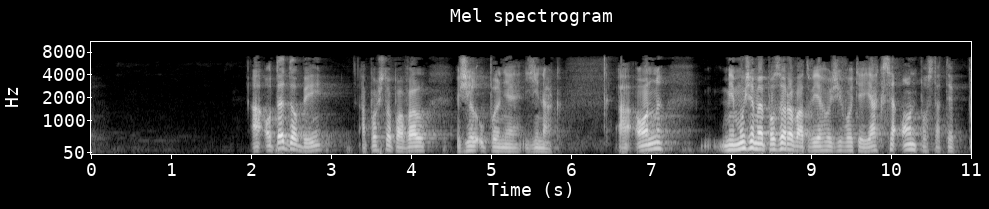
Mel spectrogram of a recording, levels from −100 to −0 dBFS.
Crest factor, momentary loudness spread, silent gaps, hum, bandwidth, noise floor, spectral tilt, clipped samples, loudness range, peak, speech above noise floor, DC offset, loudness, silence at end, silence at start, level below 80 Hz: 18 dB; 16 LU; none; none; 7.4 kHz; -79 dBFS; -5 dB/octave; under 0.1%; 5 LU; -4 dBFS; 59 dB; under 0.1%; -20 LUFS; 0.2 s; 2 s; -62 dBFS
